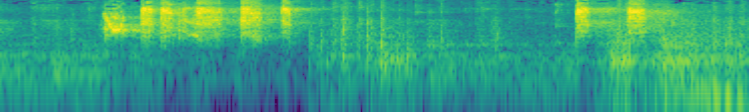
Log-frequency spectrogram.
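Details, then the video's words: Pet budgies giving a fast string of high, scratchy chirps, a pause of soft chatter, then two more loud chirps and a brief low thump. "CUTE PET BUDGIES CHIRPING"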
